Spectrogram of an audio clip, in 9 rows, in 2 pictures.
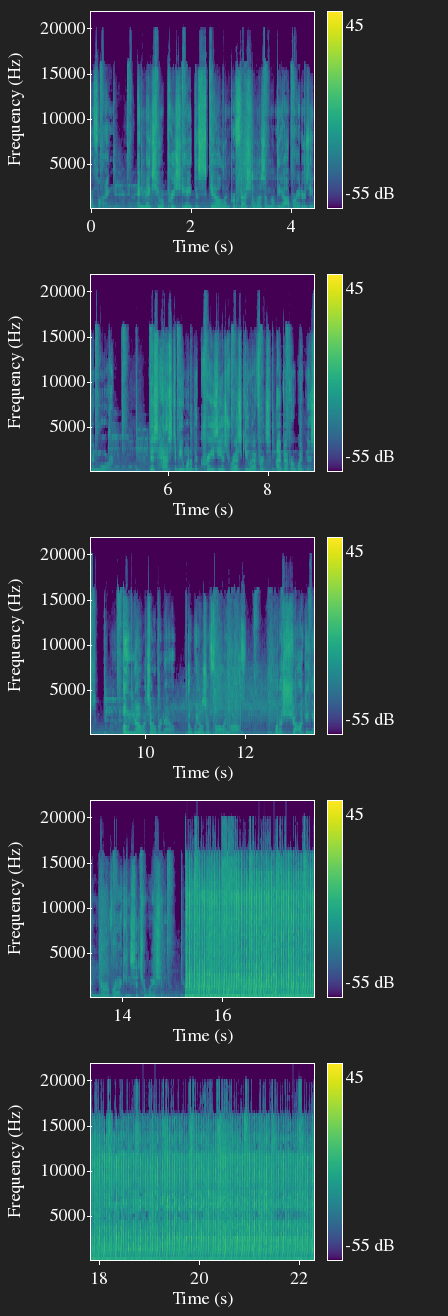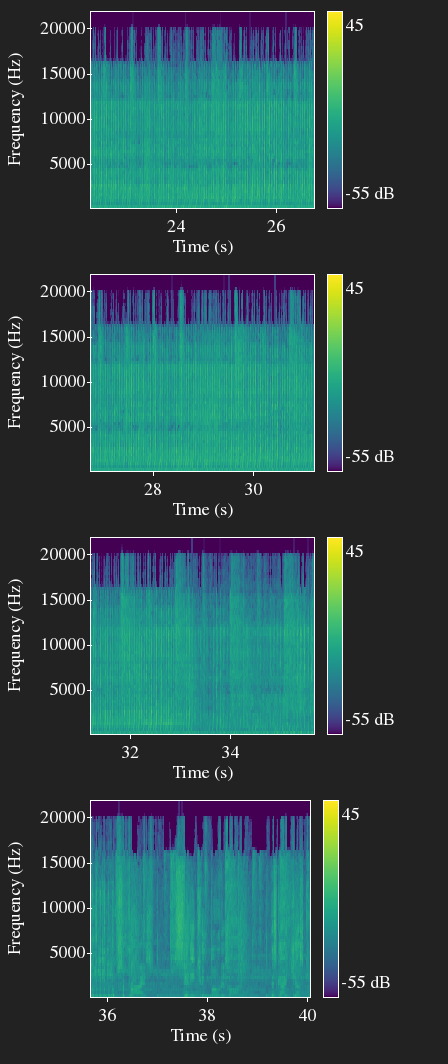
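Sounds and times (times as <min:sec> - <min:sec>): heavy vehicle engine running: 0:15.3 - 0:36.2.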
